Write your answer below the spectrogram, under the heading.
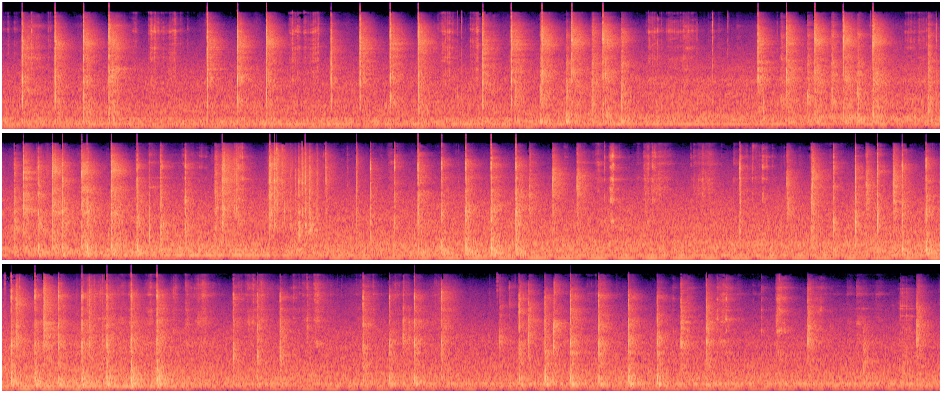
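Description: Hammer driving a chisel into mortar and stone at the base of a stone fireplace, chipping out what the undercut saw left: sharp metal-on-metal strikes about three a second, in runs with short pauses. A steady low hum runs underneath.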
